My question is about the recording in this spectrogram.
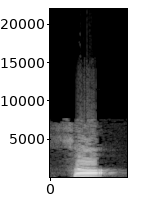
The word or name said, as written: so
